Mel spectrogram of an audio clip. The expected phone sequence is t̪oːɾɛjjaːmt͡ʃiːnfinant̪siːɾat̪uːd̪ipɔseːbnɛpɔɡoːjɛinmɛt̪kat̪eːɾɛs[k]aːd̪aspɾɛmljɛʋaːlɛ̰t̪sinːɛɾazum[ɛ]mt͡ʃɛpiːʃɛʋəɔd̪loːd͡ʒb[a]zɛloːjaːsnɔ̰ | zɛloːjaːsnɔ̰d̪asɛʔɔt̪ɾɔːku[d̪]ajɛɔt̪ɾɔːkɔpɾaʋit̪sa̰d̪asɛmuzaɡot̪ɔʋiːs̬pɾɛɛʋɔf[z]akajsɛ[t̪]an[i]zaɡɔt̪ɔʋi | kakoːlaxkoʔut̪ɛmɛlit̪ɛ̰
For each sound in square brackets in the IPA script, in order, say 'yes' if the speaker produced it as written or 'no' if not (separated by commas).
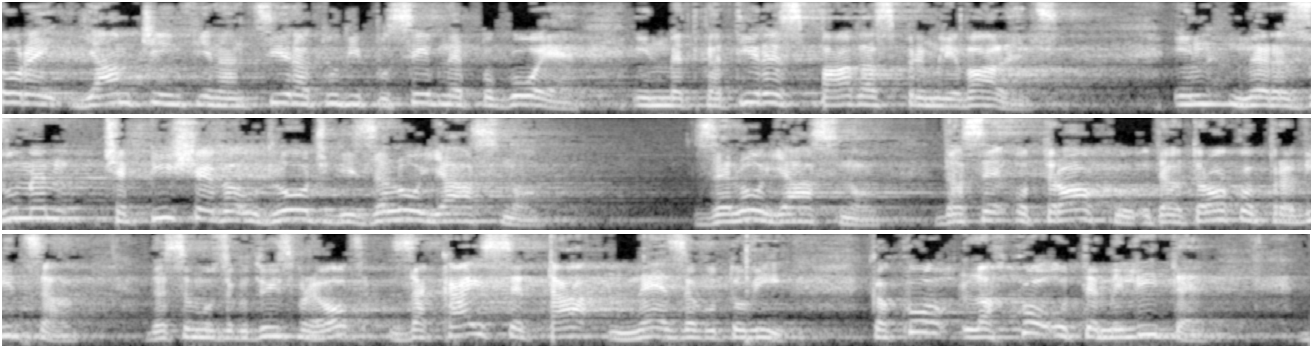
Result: no, yes, no, yes, yes, yes, no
